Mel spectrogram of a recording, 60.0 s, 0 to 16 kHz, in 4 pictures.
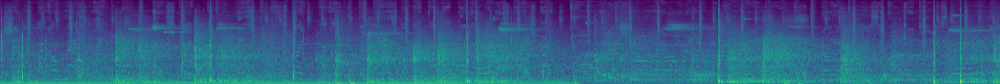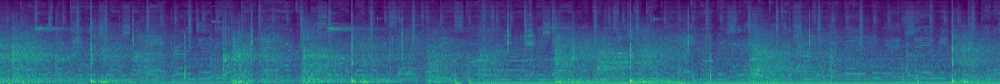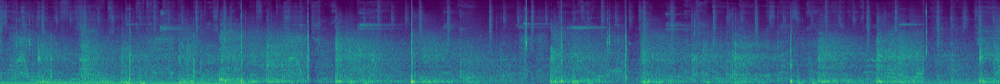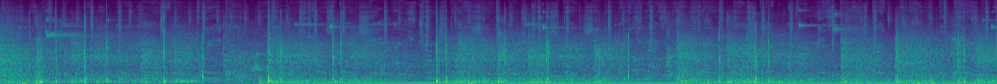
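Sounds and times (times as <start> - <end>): background music with deep bass: 0.0 - 59.9
basketballs bouncing on hardwood floor: 0.0 - 59.9.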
